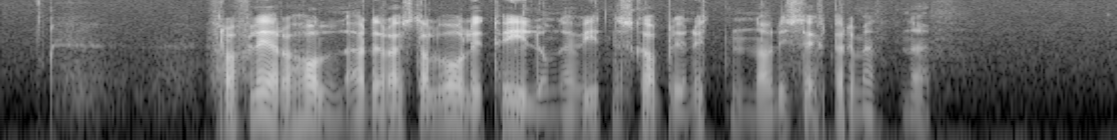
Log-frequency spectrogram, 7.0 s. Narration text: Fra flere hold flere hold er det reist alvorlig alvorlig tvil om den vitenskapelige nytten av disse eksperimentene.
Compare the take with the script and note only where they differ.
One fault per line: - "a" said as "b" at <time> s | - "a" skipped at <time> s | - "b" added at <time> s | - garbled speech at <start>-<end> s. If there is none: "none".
- "flere hold" skipped at 2.1 s
- "alvorlig" skipped at 3.0 s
